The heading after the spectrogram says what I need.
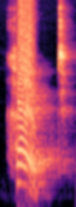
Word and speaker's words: cat: आगे हम लोग लेते हैं, टी है, CAT, खैट, CAT, खैट। केट नहीं बोलेंगे, खैट। ए का यहां पर उच्चारण ए के समान होगा।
